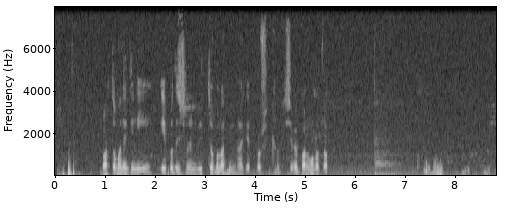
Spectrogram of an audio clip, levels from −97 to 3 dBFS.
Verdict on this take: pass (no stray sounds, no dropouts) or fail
fail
